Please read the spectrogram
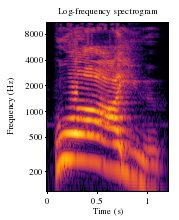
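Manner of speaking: a high, slow, suspicious "who are you"; imitating northern attitude. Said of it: "kind of attitude".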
